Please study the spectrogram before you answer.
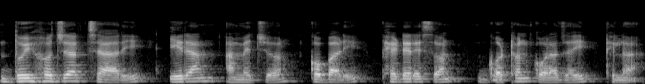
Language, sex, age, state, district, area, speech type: Odia, male, 18-30, Odisha, Kandhamal, rural, read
